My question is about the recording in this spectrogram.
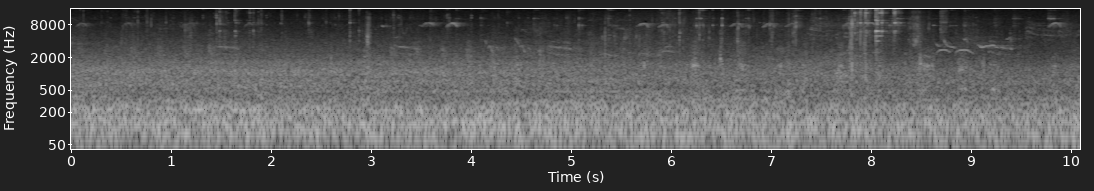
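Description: Steady outdoor background noise with faint short high chirps scattered through the second half and a brief patter of clicks about eight seconds in.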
